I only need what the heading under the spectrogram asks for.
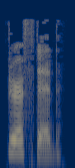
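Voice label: "drifted", British English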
